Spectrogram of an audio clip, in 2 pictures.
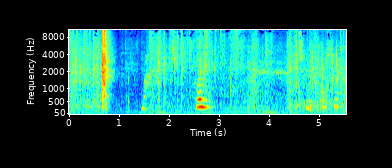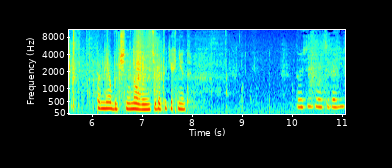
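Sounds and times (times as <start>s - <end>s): plastic wrapping rustling: 0.0s - 11.0s.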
